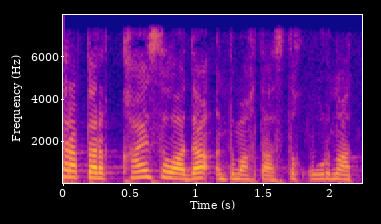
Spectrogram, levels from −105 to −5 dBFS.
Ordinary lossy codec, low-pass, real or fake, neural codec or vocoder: none; 7.2 kHz; real; none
